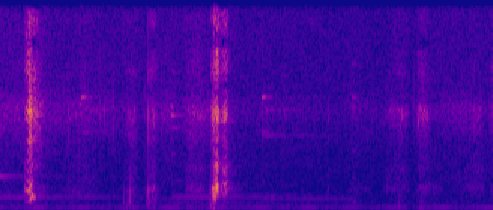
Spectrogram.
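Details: Two sharp, abrupt hiccup sounds about a second apart over a steady background hum, from a baby: hiccups.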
